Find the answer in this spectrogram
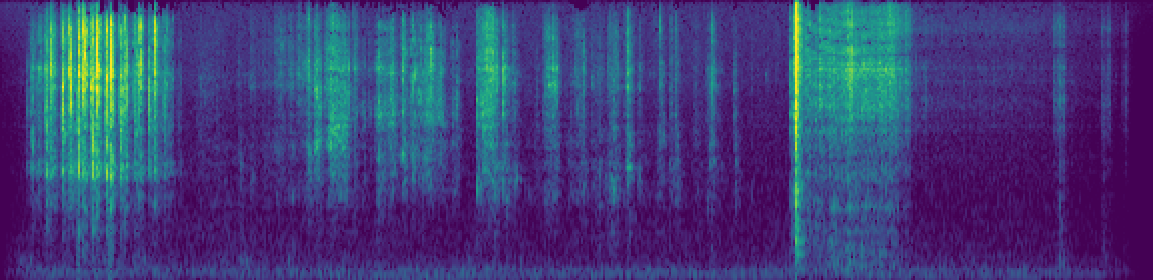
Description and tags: Fosfor prende
fuego, rastrillar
